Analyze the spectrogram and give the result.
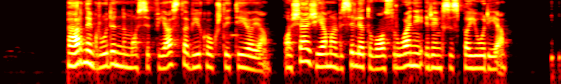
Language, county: Lithuanian, Klaipėda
